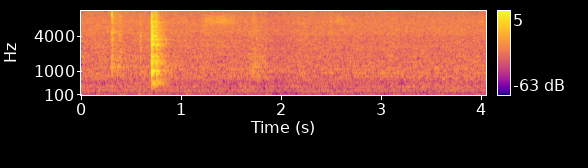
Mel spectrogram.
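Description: Quiet handling of brownie pieces on a wire cooling rack: one sharp click a little under a second in, with a couple of fainter ticks, over a steady low hiss.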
